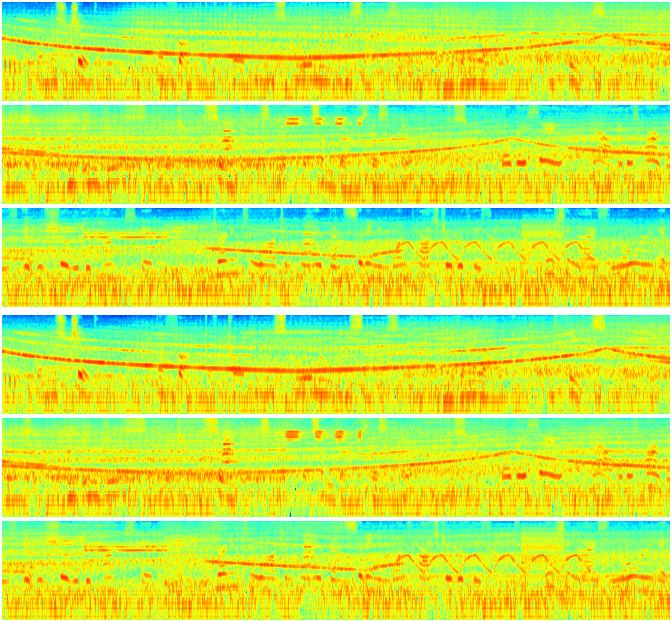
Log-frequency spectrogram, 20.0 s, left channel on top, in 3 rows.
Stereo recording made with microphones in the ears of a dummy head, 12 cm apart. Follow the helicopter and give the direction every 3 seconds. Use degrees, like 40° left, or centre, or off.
50° left, 30° left, 10° right, 40° right, 60° right, 70° right, 80° right.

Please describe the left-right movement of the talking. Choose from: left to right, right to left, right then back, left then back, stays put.
stays put.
